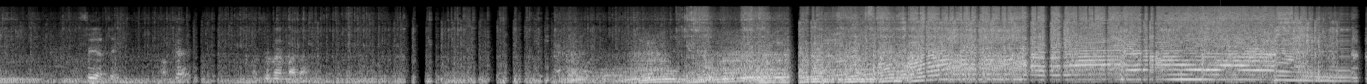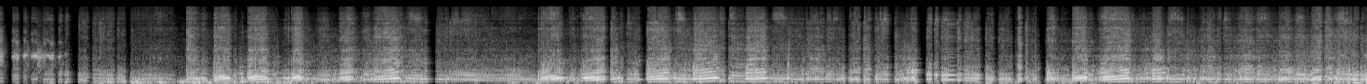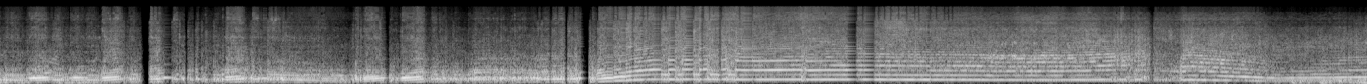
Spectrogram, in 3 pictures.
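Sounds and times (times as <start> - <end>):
engine idling: 0.0 - 6.2
car engine revving: 0.0 - 41.0.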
